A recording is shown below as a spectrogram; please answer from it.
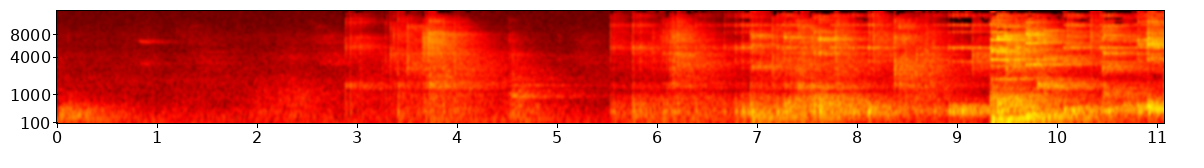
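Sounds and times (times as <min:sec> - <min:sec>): electronic music pinging tones: 0:09.2 - 0:11.0.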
